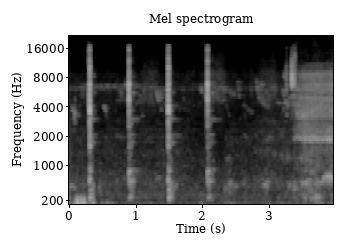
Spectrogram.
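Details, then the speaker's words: Known-good relay on a relay tester running 20 cycles, from a 2014 Jeep Wrangler no-start diagnosis; crisp, evenly spaced clicks about twice a second; normal relay clicking. "It's going to do 20 cycles. And if it passes all 20 cycles, I'll get a green light."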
